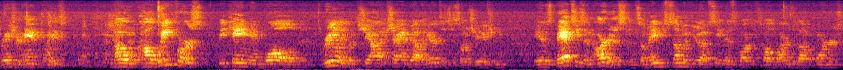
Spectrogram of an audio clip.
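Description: An American man in his sixties with a Midwestern accent and a loud coach's voice, giving an informal, folksy talk to an audience without a microphone. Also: on the high side, normal speed, recorded from a distance, crowd noise. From rural Wisconsin, USA. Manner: informal, folksy, rambling asides. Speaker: lecturer, retired history teacher. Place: community meeting room, indoors. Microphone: no microphone, picked up from across the room. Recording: echoey room from afar, faint noise.

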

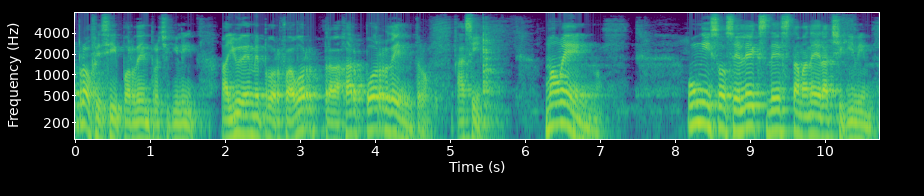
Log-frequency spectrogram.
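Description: A man with a Peruvian accent teaching a geometry review lesson at a whiteboard, playful and coaxing with his students. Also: on the high side. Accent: Peruvian Spanish. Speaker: math teacher. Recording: roomy echoey room sound.

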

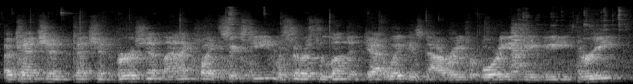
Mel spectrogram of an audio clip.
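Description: A man's voice: mid-range voice, flat delivery, a little fast. A man making a formal boarding announcement over the airport intercom. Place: airport terminal. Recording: distant echoey public-address sound with terminal noise.

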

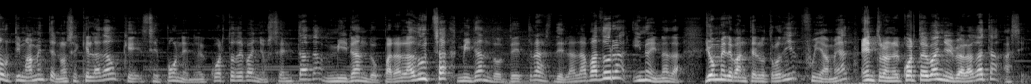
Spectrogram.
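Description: A man with a Spain Spanish accent hosts a reaction video. He is jumpy and excitable and swears a lot. His voice sits a little high and swings widely in pitch. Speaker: video host. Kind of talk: reaction commentary.

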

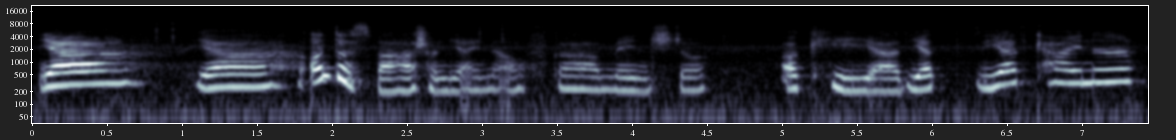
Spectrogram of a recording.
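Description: A young German woman with a cold hosts her gaming channel, chatting and rambling to viewers as she plays in casual commentary. Her voice is a little high, slow and slightly mellow. She uses a desk microphone, with slight background noise.

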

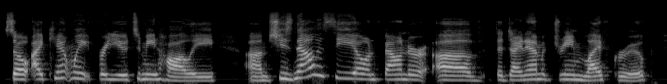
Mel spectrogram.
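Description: A woman hosting a casual podcast interview, chatty and quick to laugh, with casual swearing. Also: a little high, fairly bright tone. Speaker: podcast host.

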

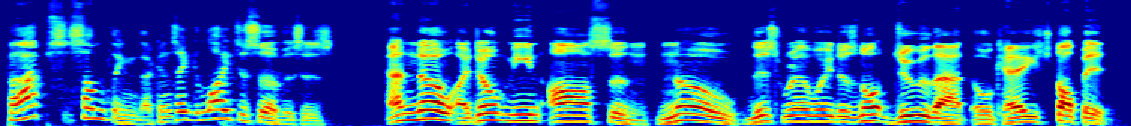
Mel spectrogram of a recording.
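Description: A woman playing a stingy, bossy railway boss with a curt, scolding, deadpan delivery in a hobby train cartoon. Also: sits low, moderate pace, slight background noise. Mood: stern. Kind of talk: hobby animated train-story dialogue.

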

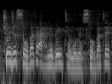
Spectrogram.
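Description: A man from Iran giving an animated religious lecture to a live audience, asking rhetorical questions and explaining words one by one. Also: sits high, slight background noise. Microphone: recording his own lecture.

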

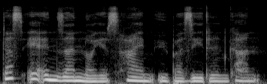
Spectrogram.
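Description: A woman voicing a serious, calm older male doctor who speaks quietly and gravely. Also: low voice, measured pace, dry recording, clean studio sound. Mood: reassuring.

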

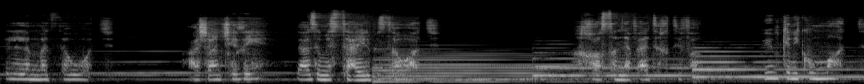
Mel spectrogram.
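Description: A woman's voice: fairly high pitch, flat delivery, a little fast, long pauses, over loud music, close to an everyday voice. An actress playing a brooding, scheming young woman thinking aloud in a TV drama, with a Gulf Arabic accent. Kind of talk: inner monologue in TV drama.

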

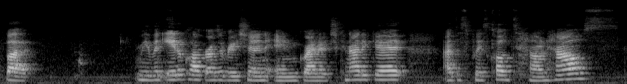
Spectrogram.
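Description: A woman's voice: medium pitch, moderate pace. A young woman vlogging from her living room couch, tired and chatty, talking casually and saying "like" a lot. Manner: relaxed, chatty, heavy use of "like". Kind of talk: casual vlog chat. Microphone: camera on a tripod. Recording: roomy home recording with faint hiss.

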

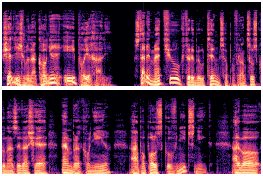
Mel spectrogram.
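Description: Deep gravelly audiobook narrator, man. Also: no room sound, clean studio sound. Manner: measured storytelling.

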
